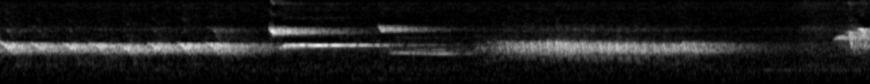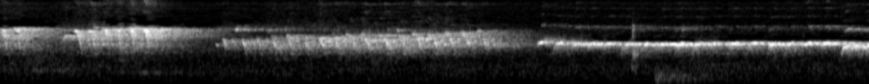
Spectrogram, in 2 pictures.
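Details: A yellow domestic canary sings a chain of distinct tours: rolling trills, a brief pause, then louder rapid chattering and a steady whistled trill to finish.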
